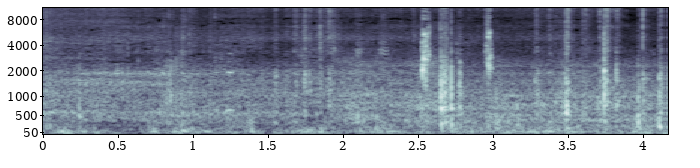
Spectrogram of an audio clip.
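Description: Skateboard wheels rolling on concrete, with several sharp clacks of the board in the second half as a trick is tried.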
